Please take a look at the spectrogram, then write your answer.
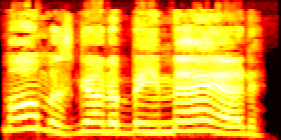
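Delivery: put-on high, loud frightened kid; scared child. A narrator's reading. Boy in the back seat, high frightened cry.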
